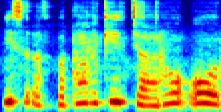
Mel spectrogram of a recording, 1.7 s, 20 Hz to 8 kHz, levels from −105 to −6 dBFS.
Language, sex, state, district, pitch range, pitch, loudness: Hindi, female, Bihar, Supaul, 225-275 Hz, 270 Hz, -16 LUFS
